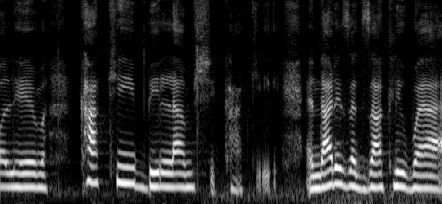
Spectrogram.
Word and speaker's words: KakiBilamshikaki: So KakiBilamshikaki, the first Kaki rhymes with the last Kaki, so it's poetic.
